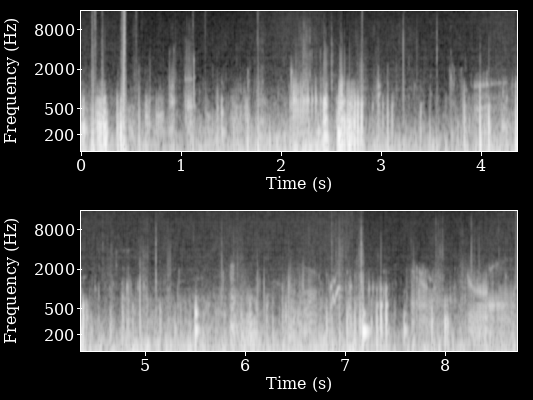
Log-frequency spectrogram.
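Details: Person with stomach noises they say they can't control: irregular gurgles, pops and low rumbles running almost continuously; loud stomach growling (borborygmi).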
